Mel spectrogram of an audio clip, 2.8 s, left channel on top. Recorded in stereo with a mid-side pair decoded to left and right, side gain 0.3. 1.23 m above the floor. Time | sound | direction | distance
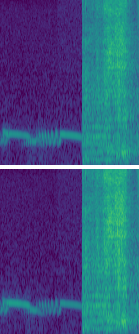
1.6 | chopping | 50° right | 0.8 m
